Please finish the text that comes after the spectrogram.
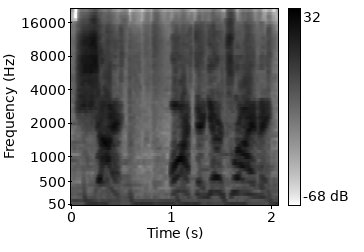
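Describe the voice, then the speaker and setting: An actor playing a brash, bossy, smooth-talking older male cop in a 1920s radio play. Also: very high-pitched, unhurried, music in the background. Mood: urgent, angry.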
